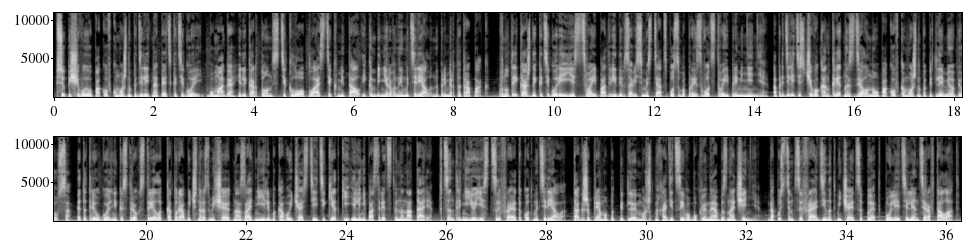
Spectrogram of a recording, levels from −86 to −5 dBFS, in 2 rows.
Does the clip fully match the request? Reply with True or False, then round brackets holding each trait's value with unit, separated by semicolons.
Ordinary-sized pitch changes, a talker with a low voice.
True (4.2 semitones; 115 Hz)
